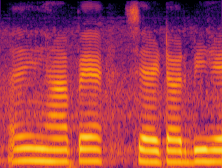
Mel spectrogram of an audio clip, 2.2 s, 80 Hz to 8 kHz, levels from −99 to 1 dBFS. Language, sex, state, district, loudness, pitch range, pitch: Hindi, female, Uttar Pradesh, Shamli, -13 LUFS, 200-210 Hz, 200 Hz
